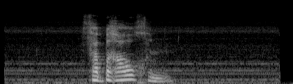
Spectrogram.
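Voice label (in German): "verbrauchen", German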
